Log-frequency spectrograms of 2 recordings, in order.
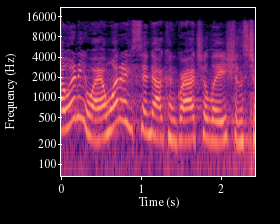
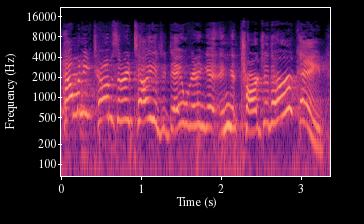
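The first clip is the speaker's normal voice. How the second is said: high-pitched, indignant mock yell; retold yelling; 10 semitones higher than usual. Boss retelling how she yelled at Paul over hurricane work, indignant. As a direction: scold him, pitch way up, without full volume. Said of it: "Then I started yelling at him".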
